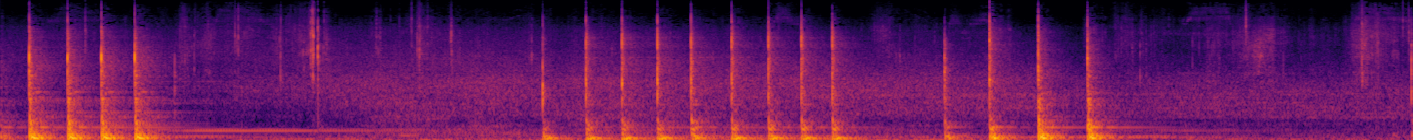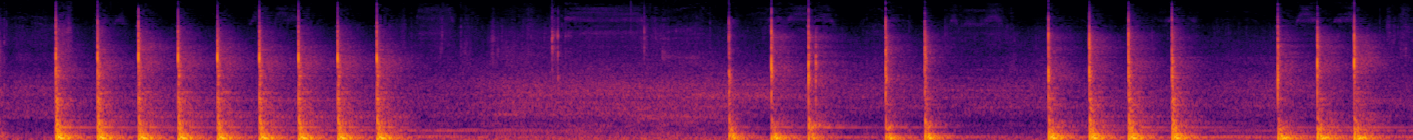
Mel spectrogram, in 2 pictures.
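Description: A hammer tapping a small flathead screwdriver into the pinion seal of a rear differential, prying the old leaking seal out. The taps come in quick runs of several a second with short pauses between, and each run has a metallic ring.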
